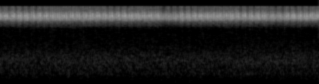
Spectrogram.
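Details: Chirping crickets, males rubbing one wing's edge along the toothed vein of the other: an unbroken, piercing high trill with a fine, fast shimmer and nothing else audible.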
